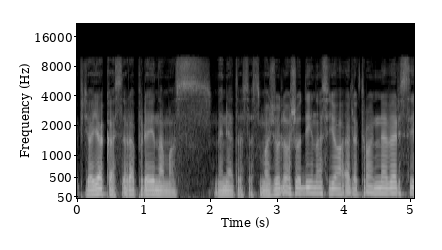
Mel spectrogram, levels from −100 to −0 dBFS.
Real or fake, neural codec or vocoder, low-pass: real; none; 9.9 kHz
